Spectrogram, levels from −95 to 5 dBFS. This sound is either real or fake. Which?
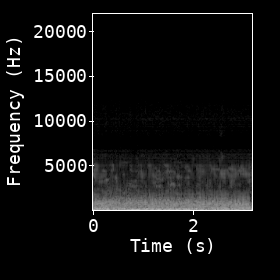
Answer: fake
